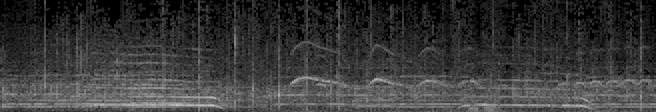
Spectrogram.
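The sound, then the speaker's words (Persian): Loud audience applause and clapping at a staff appreciation event honouring a colleague, a dense wash of hands with excited shouting and cheering voices on top, dipping briefly near the middle before carrying on strongly. “بچه فقط یکم یواشتر دست بزنید”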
